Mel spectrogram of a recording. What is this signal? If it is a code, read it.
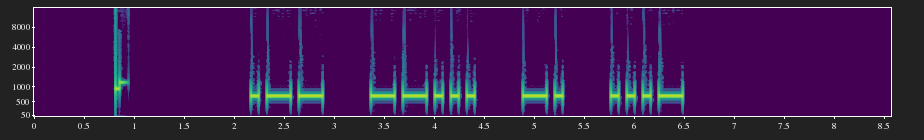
Morse code, heard as a keyed tone, about 15 wpm, spaced as for 11 wpm, 700 Hz. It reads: W7NV
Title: USA Call Signs - 4 Characters - 2x Character Spacing - 15wpm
